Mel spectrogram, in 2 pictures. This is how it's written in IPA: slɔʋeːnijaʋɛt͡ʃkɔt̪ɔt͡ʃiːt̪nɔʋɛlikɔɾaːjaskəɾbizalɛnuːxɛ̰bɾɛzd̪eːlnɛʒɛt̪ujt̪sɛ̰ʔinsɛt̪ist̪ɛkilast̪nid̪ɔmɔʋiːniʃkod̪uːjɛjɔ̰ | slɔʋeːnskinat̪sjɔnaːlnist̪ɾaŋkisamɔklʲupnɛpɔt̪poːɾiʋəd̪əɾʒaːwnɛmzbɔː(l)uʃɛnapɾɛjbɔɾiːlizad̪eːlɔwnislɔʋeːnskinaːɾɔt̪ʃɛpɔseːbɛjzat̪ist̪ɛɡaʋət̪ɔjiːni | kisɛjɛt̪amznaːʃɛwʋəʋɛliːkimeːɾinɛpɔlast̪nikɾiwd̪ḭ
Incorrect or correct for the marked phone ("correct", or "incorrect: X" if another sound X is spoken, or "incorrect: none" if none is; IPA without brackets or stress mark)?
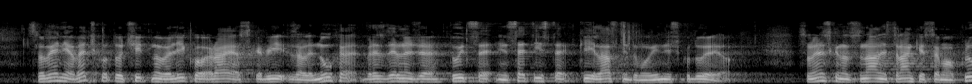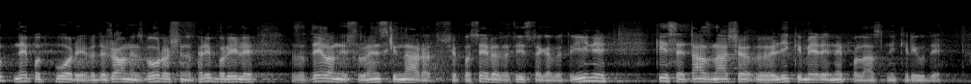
incorrect: ɾ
